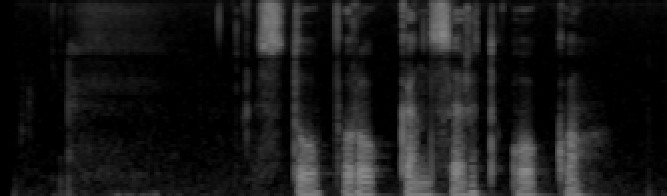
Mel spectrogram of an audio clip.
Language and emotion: Russian, neutral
